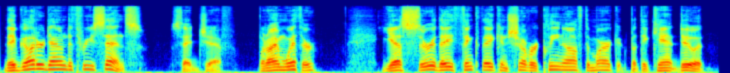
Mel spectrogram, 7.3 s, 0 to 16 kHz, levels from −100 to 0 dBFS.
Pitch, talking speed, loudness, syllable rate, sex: 140 Hz, 245 wpm, -17 LUFS, 5.6 syllables/s, male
